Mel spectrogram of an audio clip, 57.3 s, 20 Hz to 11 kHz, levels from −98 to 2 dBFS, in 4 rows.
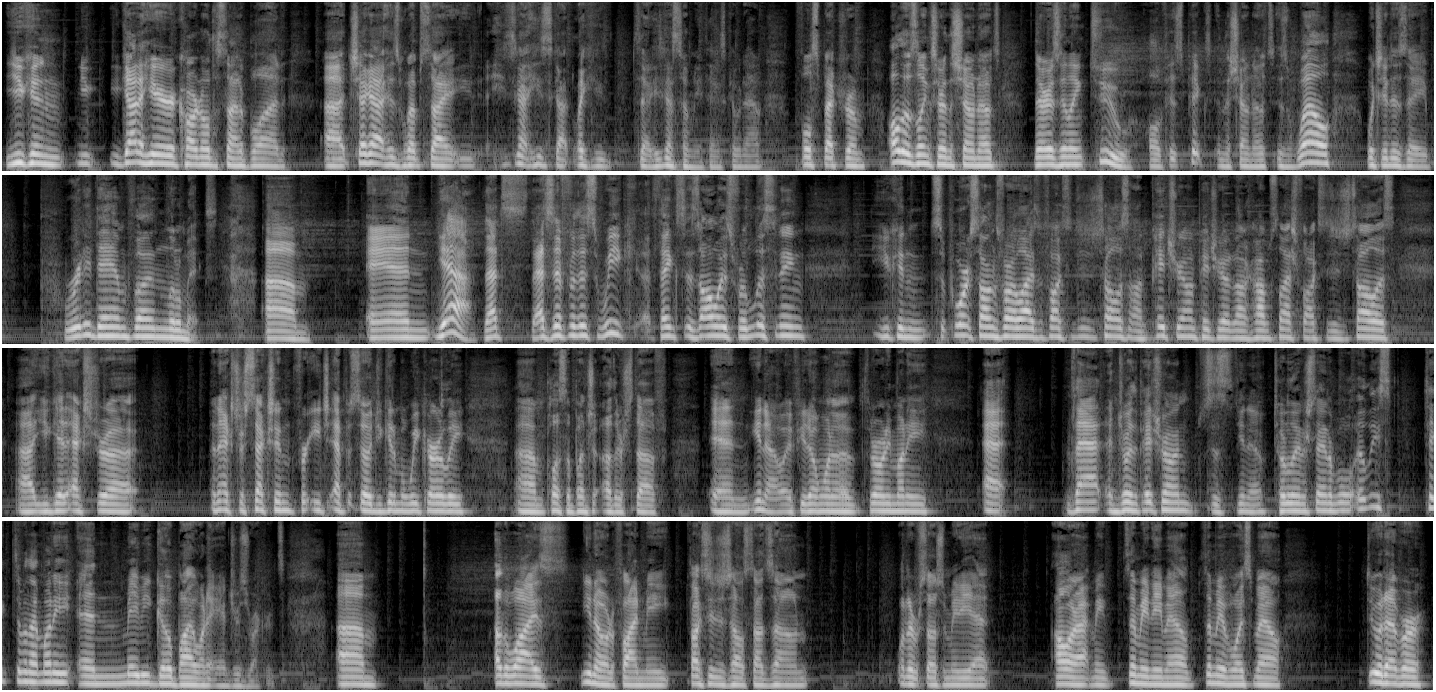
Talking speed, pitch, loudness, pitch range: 190 wpm, 150 Hz, -23 LUFS, 135-165 Hz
